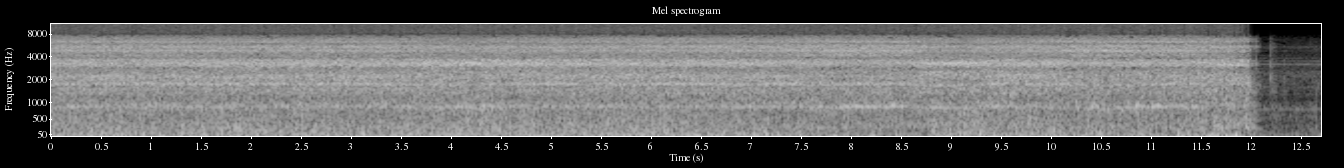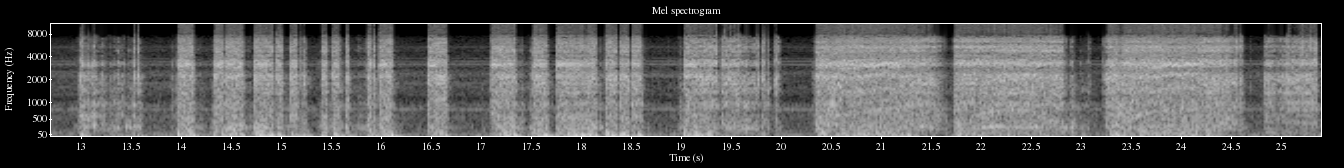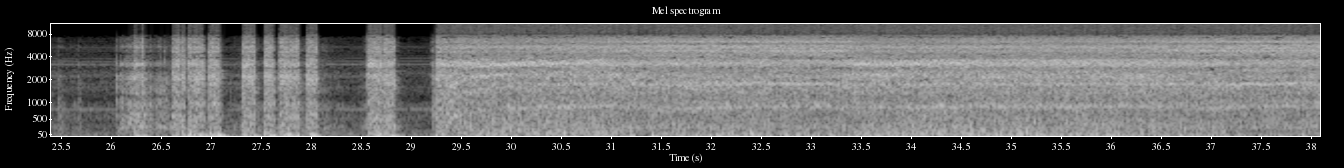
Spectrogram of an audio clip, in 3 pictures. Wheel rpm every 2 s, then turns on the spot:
230, 230, 230, 230, 220, 190, 10, 20, 20, 20, 70, 100, 50, 20, 60, 220, 220, 230, 230.
12-20 24-28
